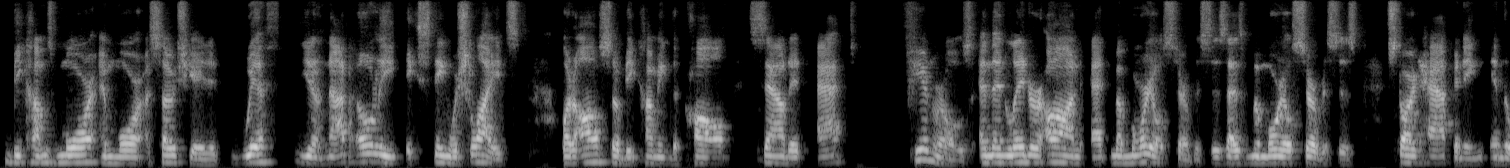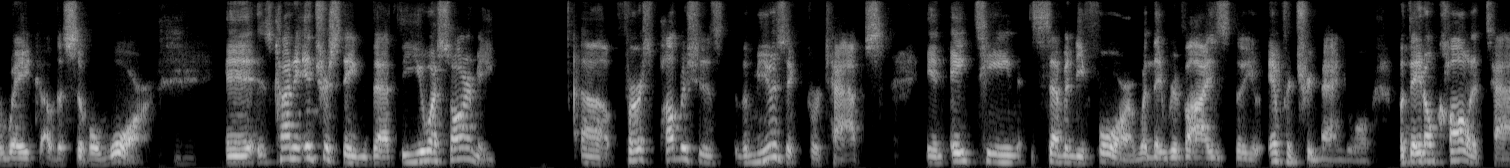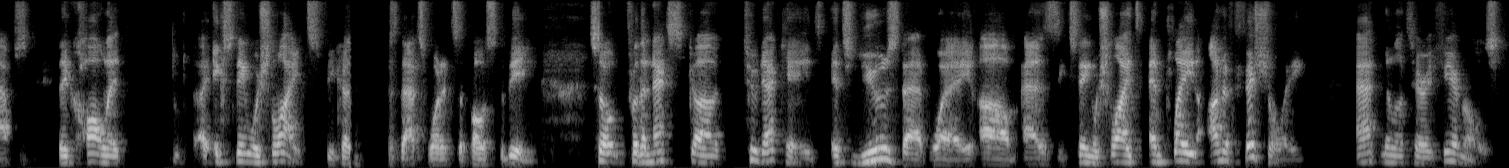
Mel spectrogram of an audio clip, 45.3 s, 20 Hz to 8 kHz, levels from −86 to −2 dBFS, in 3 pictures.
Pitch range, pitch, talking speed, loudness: 115-150 Hz, 125 Hz, 135 wpm, -28 LUFS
